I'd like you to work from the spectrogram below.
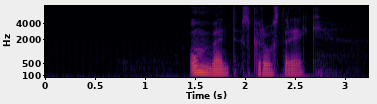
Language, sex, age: Norwegian, female, 52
